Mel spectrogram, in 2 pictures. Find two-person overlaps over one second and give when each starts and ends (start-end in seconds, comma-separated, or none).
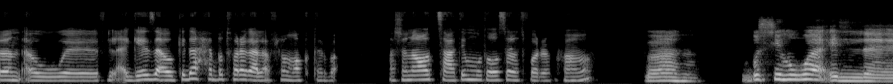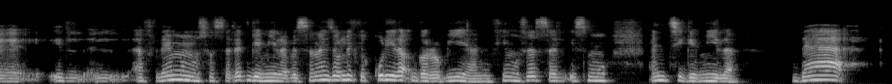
none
